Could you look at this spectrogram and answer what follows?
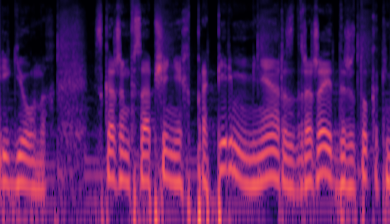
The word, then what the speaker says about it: Пермь: Правильно же не Пермь и не Пермь со смягчением «м». А местные говорят парадоксально. У них «м» твердое, последнее «ар» мягкий. Ну, то есть «пермь».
